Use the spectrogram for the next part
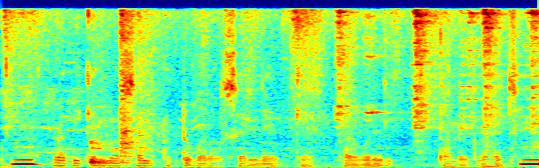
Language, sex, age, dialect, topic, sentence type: Maithili, male, 18-24, Angika, agriculture, statement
